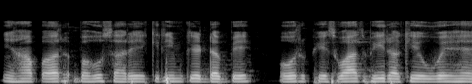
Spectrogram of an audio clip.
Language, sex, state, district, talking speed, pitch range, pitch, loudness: Hindi, male, Jharkhand, Deoghar, 190 wpm, 135-140 Hz, 135 Hz, -20 LUFS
